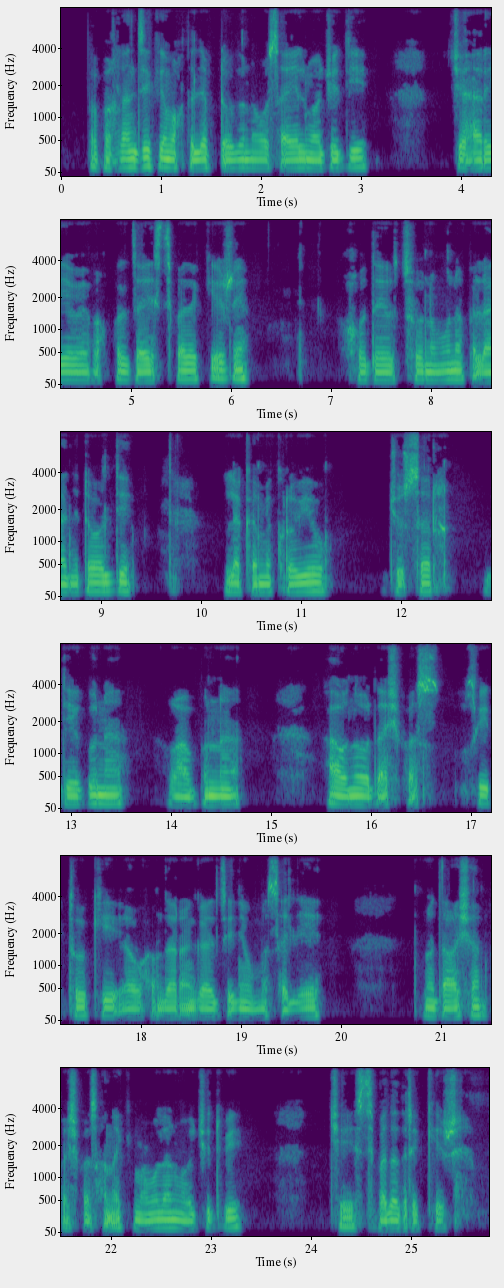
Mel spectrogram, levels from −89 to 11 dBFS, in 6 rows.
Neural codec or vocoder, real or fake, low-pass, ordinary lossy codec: none; real; none; none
